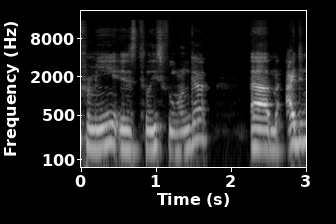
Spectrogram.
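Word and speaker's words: Fuaga: There's no N in his last name, but it's Fuanga. It's pronounced with an N in it.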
